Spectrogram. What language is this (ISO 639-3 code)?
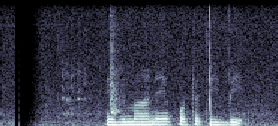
sin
